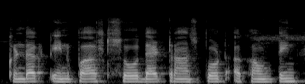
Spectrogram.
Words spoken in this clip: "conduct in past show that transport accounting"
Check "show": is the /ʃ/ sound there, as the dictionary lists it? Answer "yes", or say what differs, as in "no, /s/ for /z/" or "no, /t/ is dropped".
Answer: no, /s/ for /ʃ/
